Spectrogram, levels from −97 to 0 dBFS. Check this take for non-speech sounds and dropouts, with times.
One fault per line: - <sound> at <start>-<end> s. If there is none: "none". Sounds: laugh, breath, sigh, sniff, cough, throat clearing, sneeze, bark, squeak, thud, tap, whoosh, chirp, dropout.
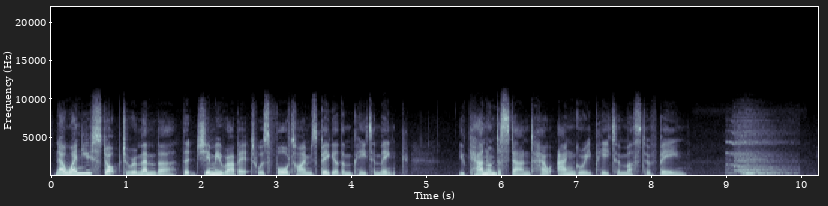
- squeak at 9.0-10.0 s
